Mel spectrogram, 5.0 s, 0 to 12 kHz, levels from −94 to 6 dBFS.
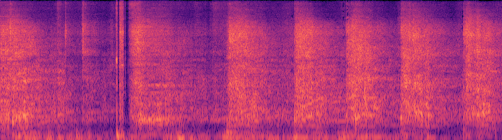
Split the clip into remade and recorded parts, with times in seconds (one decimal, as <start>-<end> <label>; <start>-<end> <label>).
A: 0.0-5.0 remade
